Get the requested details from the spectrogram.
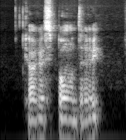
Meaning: second-person plural future of correspondre
- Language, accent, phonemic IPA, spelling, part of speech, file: French, Canada, /kɔ.ʁɛs.pɔ̃.dʁe/, correspondrez, verb, LL-Q150 (fra)-correspondrez.wav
